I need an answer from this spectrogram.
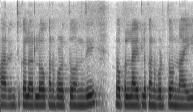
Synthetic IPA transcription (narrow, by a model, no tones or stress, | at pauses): aːɾiɲd͡ʒukɐlɐɾlo̞ːkɐnɐbɐɽut̪ond̪i | loːpɐlːɐjʈlukɐnɐbɐɽut̪uːnːaːji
